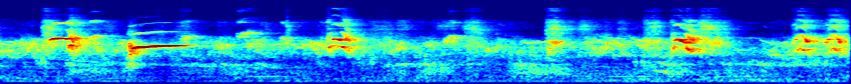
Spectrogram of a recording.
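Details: African grey parrot, a pet talking bird, giving loud harsh squawks in bursts roughly every second, mixed with a few short clear whistled notes, in a quiet indoor setting.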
